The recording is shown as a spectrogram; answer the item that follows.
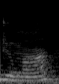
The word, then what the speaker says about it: Dumas: So number 1 is asking, in which country was Firoozeh Dumas, and that's how you say her name, Dumas, which country was she born in?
